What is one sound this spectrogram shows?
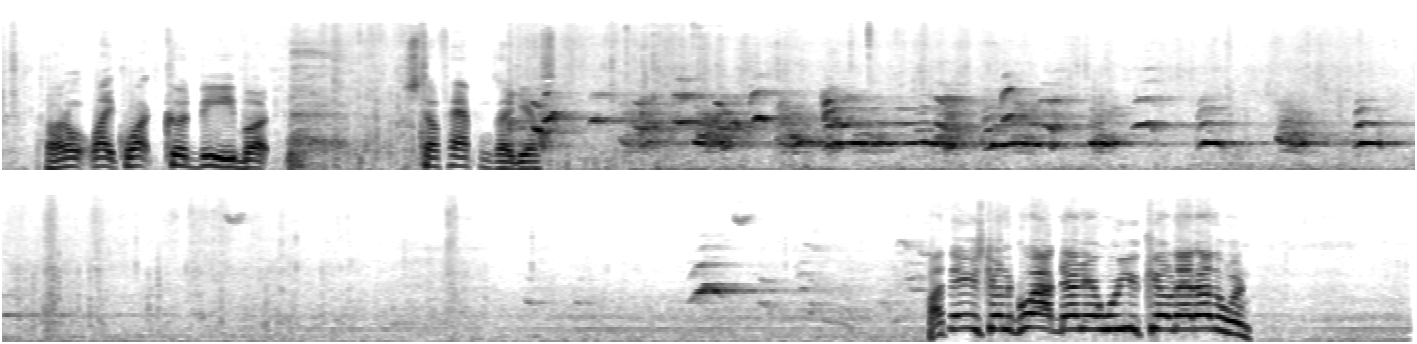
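Hunting dogs bay and yelp loudly nearby.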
